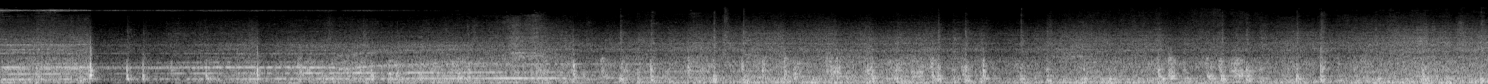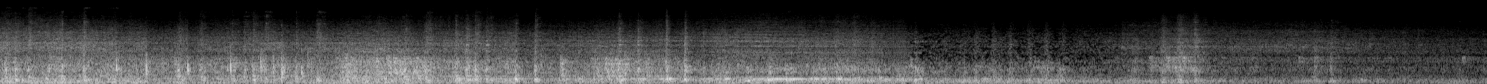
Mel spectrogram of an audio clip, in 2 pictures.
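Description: FS E.464 electric locomotive and its passenger coaches passing close by. A whine rises slightly in pitch over the first few seconds, then the coaches' wheels rumble and clatter over the rail joints. About three-quarters of the way through the sound drops sharply and fades.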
